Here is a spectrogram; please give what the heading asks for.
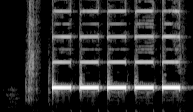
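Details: EI ionization smoke alarm, standard model, unknown model number, in sister's room, sounder test: five loud, shrill high-pitched beeps at about three per second, clean and steady, so the sounder works properly.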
